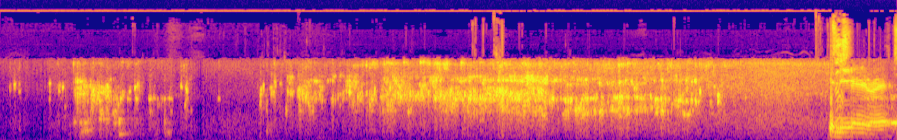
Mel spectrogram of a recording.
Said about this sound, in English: Just hold the phone down so we can hear a little splashing around there.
